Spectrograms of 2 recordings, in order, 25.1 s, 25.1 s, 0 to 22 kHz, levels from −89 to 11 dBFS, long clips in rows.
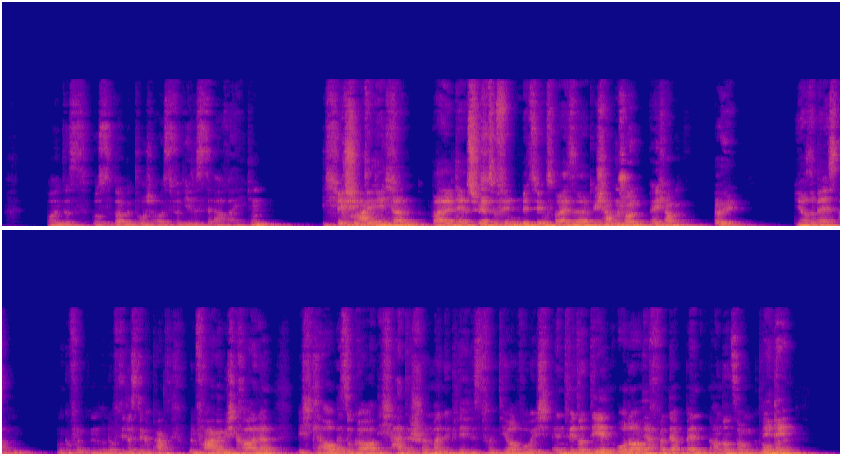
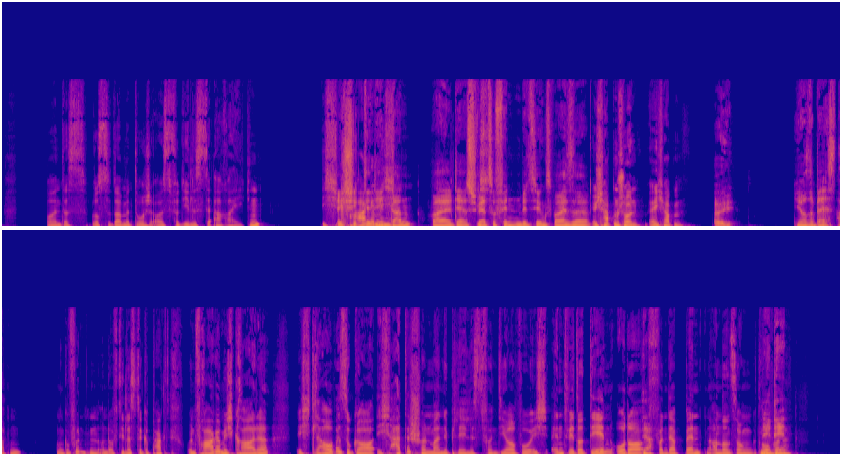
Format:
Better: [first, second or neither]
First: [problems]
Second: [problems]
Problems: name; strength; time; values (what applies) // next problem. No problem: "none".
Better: second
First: off-mic speech; far // room echo; noticeable; dies away in 0.6 s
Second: none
